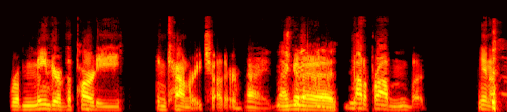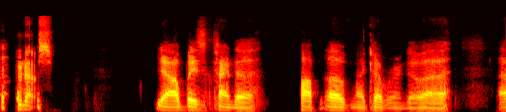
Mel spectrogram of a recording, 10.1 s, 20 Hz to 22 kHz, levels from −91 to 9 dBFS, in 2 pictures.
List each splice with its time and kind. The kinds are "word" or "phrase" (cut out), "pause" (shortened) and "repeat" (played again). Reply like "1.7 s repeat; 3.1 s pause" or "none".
6.5 s word; 7.2 s word; 8.2 s word

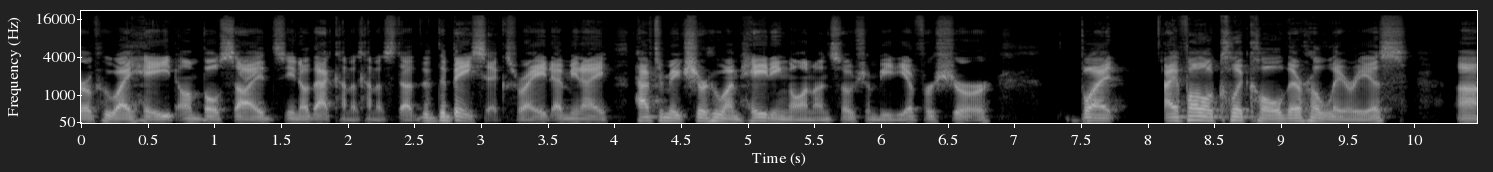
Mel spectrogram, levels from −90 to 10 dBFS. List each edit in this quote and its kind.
2.1 s repeat; 4.1 s pause

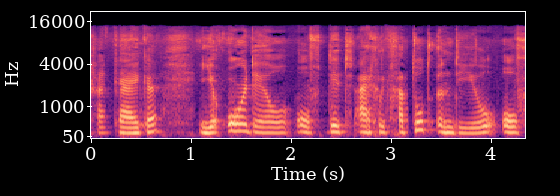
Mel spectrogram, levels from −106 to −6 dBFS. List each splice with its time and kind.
2.0 s word; 2.6 s word; 3.2 s word

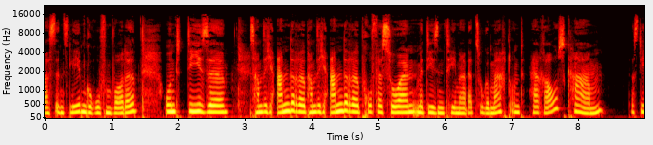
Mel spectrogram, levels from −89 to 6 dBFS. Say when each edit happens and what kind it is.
3.1 s word; 3.9 s repeat; 6.4 s phrase

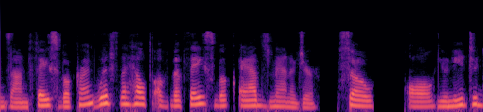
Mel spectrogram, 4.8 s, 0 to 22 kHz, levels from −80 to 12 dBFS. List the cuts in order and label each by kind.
3.3 s pause

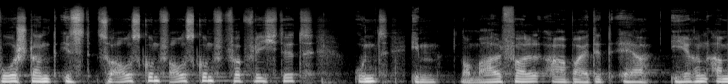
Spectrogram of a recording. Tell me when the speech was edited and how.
1.7 s repeat; 4.0 s pause

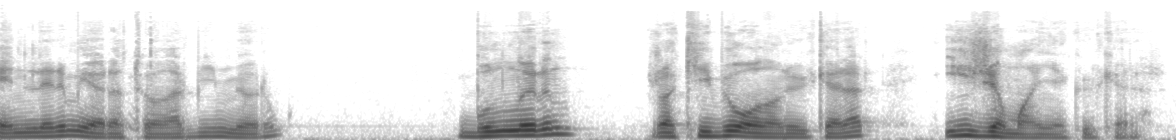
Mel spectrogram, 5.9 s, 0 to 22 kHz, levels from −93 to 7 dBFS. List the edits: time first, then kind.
none

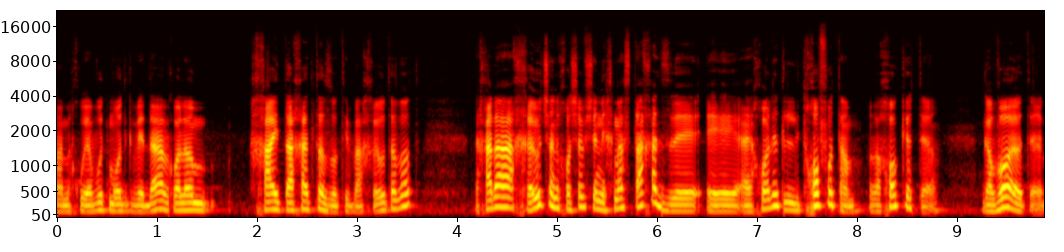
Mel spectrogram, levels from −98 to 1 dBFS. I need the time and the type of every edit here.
1.1 s word; 2.6 s word; 6.0 s word; 7.3 s word

